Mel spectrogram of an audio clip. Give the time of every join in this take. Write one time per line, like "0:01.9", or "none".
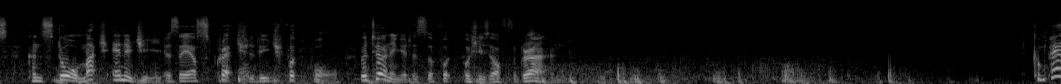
0:03.0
